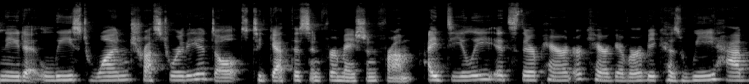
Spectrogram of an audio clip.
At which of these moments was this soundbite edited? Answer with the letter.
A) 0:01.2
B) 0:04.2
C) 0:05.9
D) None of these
B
